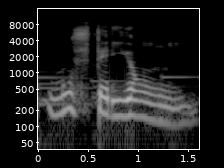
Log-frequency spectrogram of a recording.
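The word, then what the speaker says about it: μυστήριον: en el diccionario y en griego se pronuncia musteri y se nos dice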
